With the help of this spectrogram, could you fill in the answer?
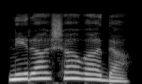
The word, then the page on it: ನಿರಾಶಾವಾದ: nirāśā vāda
